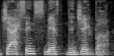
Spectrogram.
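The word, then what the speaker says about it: Jaxon Smith-Njigba: fighting two new top receivers to go alongside Jackson Smith Ninjbba. There you go for all the people that roast me in the comments for mispronouncing his name.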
